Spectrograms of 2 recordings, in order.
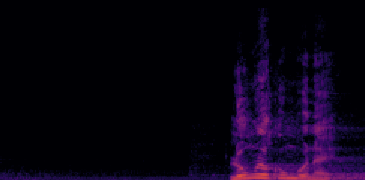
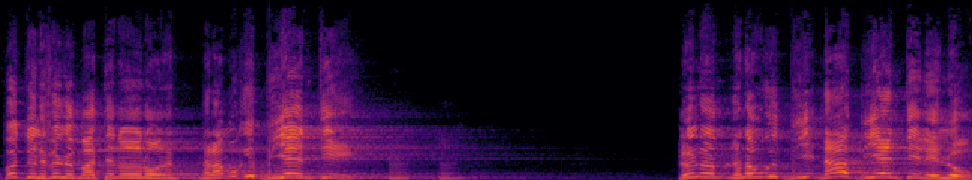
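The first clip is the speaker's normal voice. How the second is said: loud, higher, cranky protest on waking; grumpy morning grumble; 6 semitones higher, 6 dB louder than usual. Acted. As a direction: grumble it like someone who got up on the wrong foot. Grumpy spouse voiced on waking.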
